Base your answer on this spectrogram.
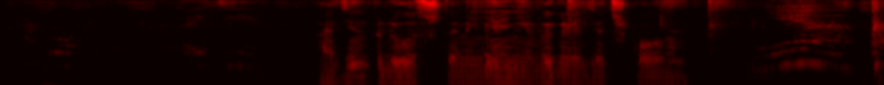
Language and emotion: Russian, sad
